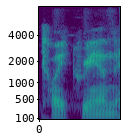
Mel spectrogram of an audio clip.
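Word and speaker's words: Teucrium: I'm pronouncing that torium. It's spelled to eu c i u m and readers aside.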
